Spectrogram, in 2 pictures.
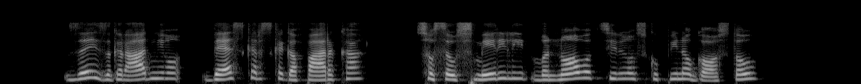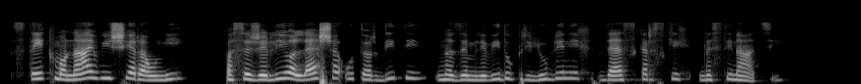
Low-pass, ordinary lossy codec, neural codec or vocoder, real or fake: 7.2 kHz; none; codec, 16 kHz, 0.8 kbps, ZipCodec; fake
